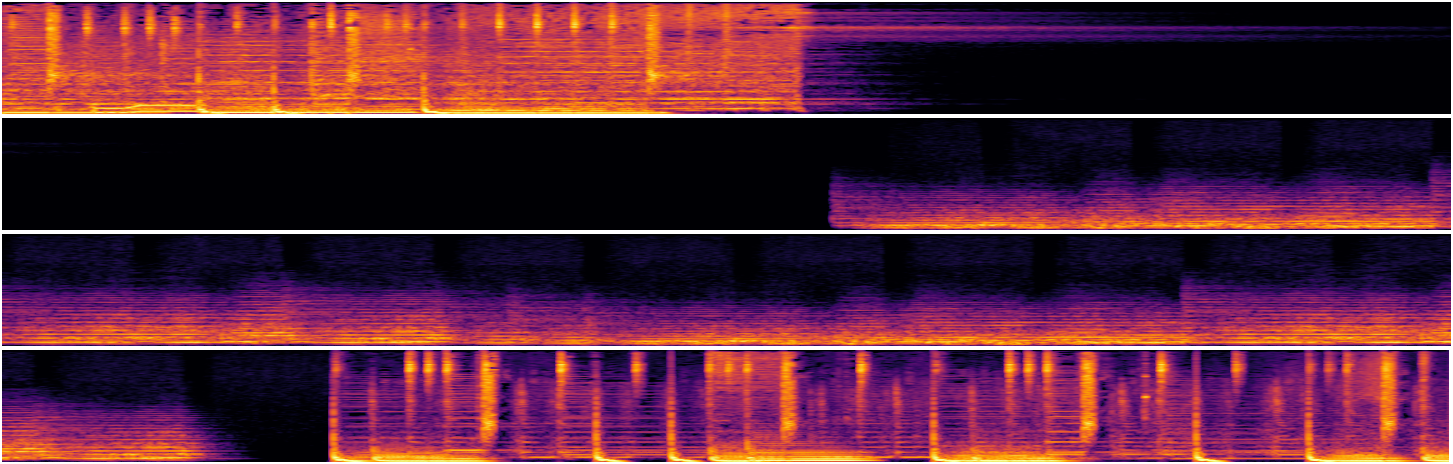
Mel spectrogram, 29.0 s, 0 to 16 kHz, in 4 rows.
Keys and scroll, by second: 0.6 space, 9.4 space, 21.4-22.2 typing.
